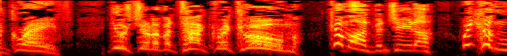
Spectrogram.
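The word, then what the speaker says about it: Recoome: As Raccoon was saying, the names! Raccoon! It rhymes with doom!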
